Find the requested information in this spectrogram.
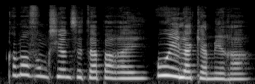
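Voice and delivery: high, eager questioning; intrigued. A narrator's reading. Child asking alien about the device, intrigued. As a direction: ask loudly, bursting with curiosity. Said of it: "lui demandai-je intriguée".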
